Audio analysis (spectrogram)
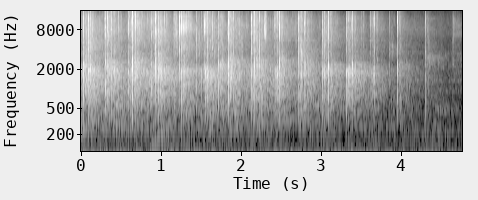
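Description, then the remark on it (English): A church audience applauds the worship team in a steady, dense round of clapping, with sharp individual claps standing out, holding fairly even before thinning slightly toward the end. “Real quick, before we dive into the message, let's give the worship team a round of applause real quick.”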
